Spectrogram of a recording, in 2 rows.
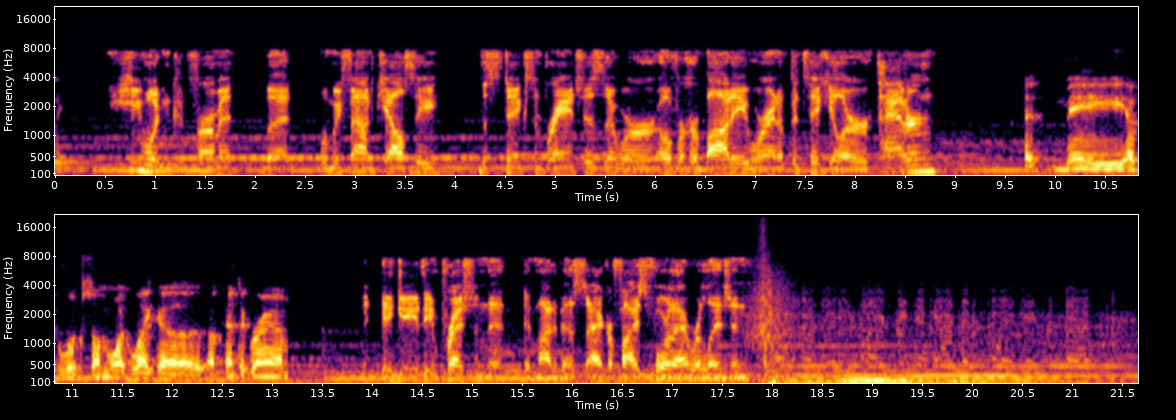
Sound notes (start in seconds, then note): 17.4 suspenseful chord strikes; 17.7 police radio chatter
